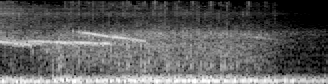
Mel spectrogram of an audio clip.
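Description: A slot game's fire sound effect for a burning Wild symbol on a win: a loud, steady rumbling whoosh with hiss, and a couple of falling whistles through it.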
